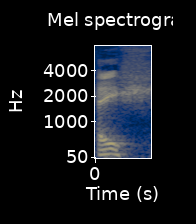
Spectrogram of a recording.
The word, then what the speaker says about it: Heche: Is that how you pronounce her last name? Anne Heche. Heche, yes.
